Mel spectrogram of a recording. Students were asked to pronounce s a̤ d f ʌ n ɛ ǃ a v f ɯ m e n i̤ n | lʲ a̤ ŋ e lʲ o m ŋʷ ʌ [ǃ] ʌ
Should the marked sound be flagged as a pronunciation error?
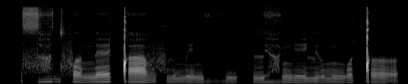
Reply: no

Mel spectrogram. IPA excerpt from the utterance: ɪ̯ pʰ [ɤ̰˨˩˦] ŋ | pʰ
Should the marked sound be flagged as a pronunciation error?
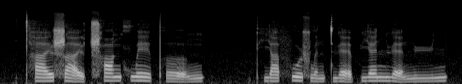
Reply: no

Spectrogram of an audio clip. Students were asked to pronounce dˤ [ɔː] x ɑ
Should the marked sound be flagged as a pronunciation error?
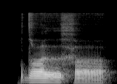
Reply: yes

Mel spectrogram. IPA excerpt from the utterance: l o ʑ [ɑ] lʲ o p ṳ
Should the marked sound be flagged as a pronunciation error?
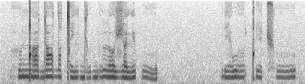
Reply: yes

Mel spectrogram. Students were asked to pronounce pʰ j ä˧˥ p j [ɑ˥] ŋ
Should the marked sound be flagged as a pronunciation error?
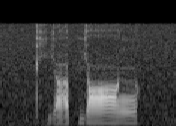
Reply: no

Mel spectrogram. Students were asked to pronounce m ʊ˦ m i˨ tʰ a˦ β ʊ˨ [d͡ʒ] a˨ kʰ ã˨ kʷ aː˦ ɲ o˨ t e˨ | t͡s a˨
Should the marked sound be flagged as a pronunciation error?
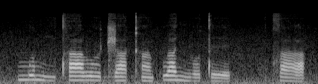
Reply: no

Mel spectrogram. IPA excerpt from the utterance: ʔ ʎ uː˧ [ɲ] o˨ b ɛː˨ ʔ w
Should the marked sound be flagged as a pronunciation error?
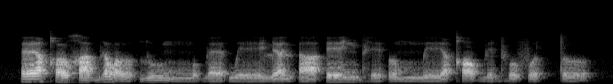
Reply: yes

